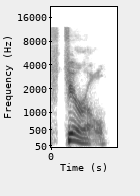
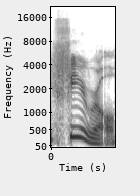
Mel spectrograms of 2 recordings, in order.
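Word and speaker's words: Feral House: I say a lot you I say I pronounce it feral I which I can't understand Adam parfrey who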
